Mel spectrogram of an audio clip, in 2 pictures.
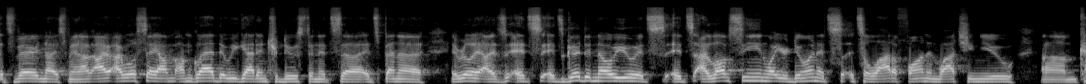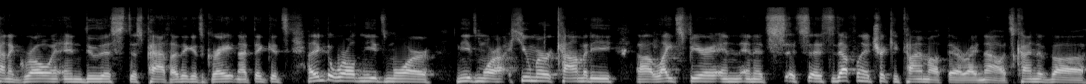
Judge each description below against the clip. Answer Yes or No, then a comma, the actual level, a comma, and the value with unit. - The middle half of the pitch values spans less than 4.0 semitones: Yes, average, 2.8 semitones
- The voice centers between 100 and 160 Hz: Yes, low, 135 Hz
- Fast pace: Yes, fast, 260 wpm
